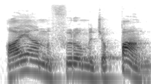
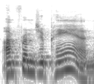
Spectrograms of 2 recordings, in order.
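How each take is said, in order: First: "I am" is said as two full words. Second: "I am" is contracted to "I'm". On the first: The speaker calls it wrong. "じゃなくて" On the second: The speaker calls it right. "一番自然な言い方かな?"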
